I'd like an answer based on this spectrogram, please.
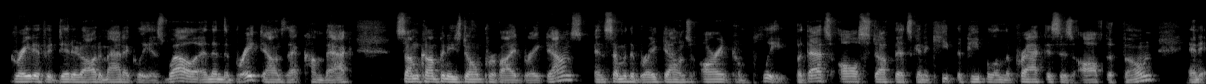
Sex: male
